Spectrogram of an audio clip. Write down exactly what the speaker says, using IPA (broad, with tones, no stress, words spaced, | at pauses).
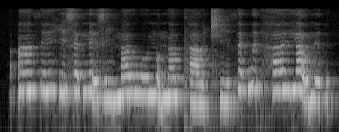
ʔã˦ θe˦hḭ˦˨ sɛ˦ʔnḛ˦˨ɪ̯zi˨ ma˦ʊ̯ wo˦ʊ̯no̰˦˨na˦ʊ̯ pʰa˨ʊ̯t͡ɕʰi˨ θɛ˦ʔwɪ˦ʔha˦ɪ̯ja̰˦˨ʊ̯ nɪ˦ʔ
